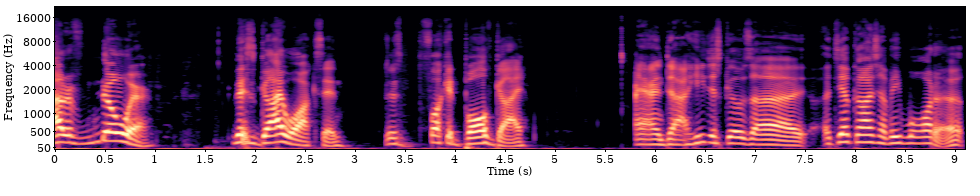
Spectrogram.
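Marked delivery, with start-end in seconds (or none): 7.0-9.1 put-on British accent, slower. Retelling what a bald guy who walked in said, British accent. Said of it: "Like in this like British accent".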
